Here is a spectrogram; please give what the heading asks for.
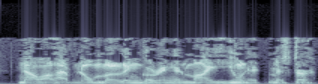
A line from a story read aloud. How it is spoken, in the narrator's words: grunted Ugbuzz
